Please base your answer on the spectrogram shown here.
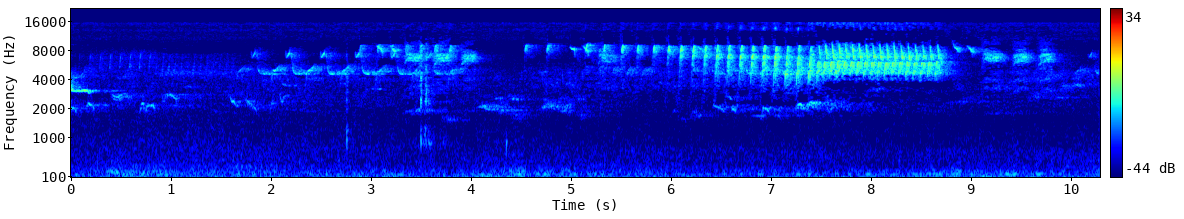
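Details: Wood warbler song. Scattered high notes build into a fast, high trill that swells and then stops abruptly after about three seconds. Other woodland birds call in the background.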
